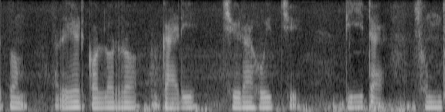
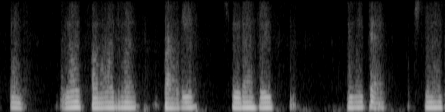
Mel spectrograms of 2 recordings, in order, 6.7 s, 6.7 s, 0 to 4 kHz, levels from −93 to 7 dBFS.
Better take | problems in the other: first | noise reduction (neural mask model DeepFilterNet 3)

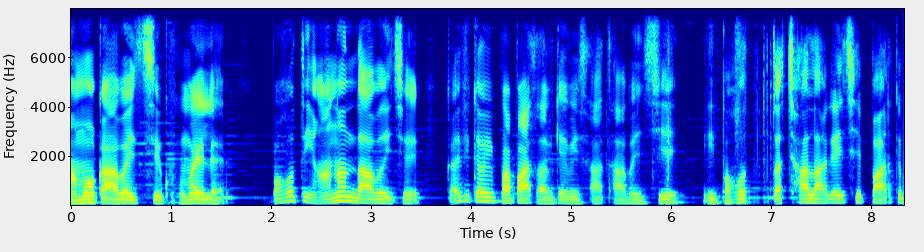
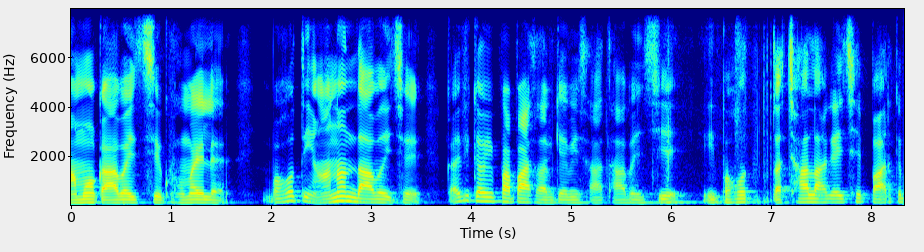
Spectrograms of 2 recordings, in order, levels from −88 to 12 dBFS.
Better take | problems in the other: second | noise reduction (neural mask model RNNoise)

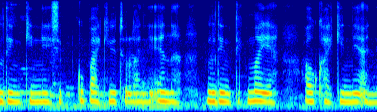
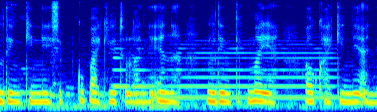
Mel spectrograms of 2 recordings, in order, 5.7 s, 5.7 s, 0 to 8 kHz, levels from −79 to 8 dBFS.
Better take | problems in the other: first | background sound (Wind instrument, woodwind instrument); 15 dB below the speech

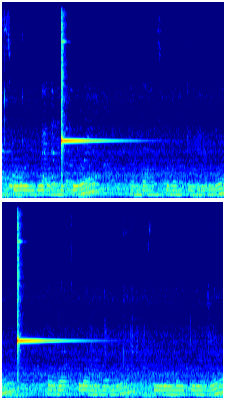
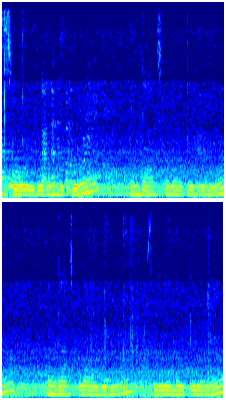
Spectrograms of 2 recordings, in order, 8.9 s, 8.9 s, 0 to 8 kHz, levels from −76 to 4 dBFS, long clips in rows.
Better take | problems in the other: second | background sound (Glockenspiel); 5 dB above the speech // room echo; dies away in 0.5 s

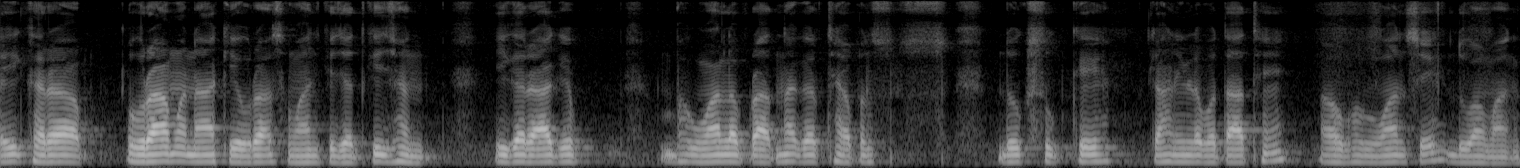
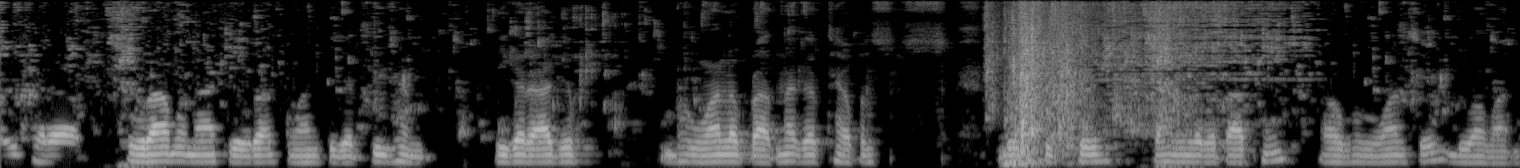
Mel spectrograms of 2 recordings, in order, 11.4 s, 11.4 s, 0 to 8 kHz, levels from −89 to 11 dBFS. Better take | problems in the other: first | noise reduction (classical method Wiener filter)

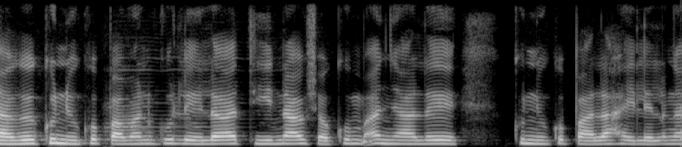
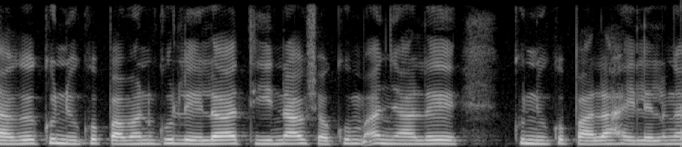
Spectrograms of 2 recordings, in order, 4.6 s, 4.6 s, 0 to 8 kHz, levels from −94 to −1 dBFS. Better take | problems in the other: second | noise reduction (neural mask model DeepFilterNet 3)

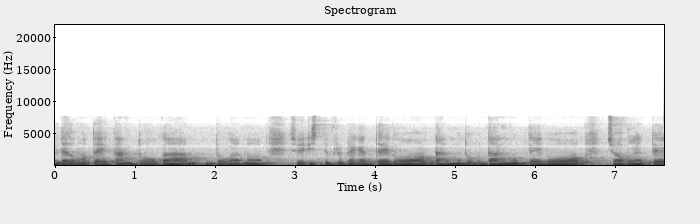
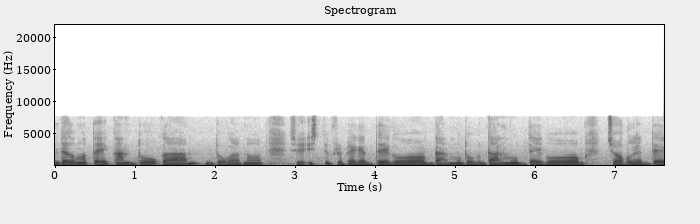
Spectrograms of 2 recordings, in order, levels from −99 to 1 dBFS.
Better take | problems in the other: second | room echo; dies away in 0.9 s

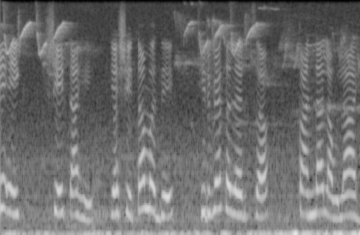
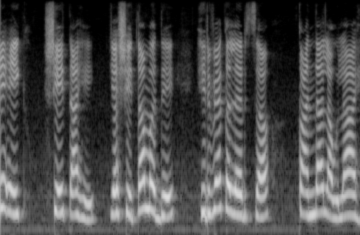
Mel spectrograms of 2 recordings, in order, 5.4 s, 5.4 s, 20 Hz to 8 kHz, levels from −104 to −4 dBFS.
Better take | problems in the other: second | background sound (Bird vocalization, bird call, bird song); 1 dB below the speech

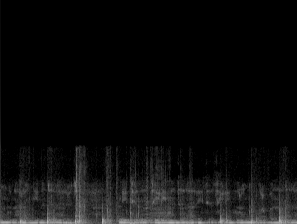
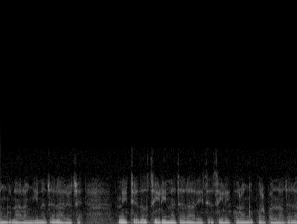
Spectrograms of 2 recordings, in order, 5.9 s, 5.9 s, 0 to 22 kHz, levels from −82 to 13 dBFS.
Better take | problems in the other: second | background sound (Walk, footsteps); 2 dB below the speech // room echo; dies away in 0.9 s

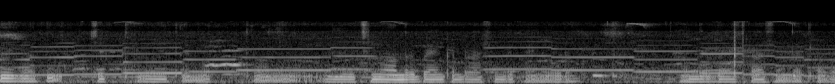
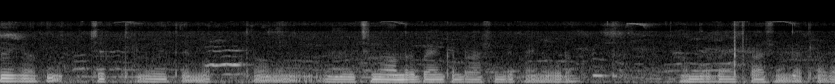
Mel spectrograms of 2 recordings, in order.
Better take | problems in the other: second | background sound (Wind instrument, woodwind instrument); 8 dB below the speech

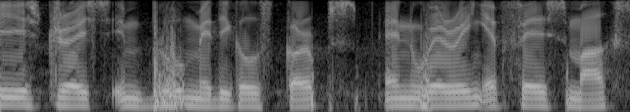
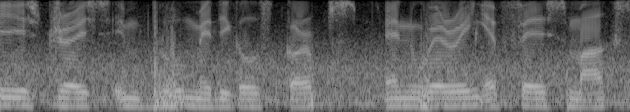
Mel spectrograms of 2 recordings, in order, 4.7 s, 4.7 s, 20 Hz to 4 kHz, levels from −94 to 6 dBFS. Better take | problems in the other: first | background sound (Stream); 8 dB below the speech

